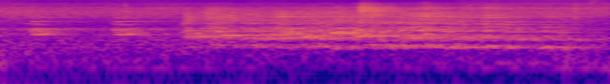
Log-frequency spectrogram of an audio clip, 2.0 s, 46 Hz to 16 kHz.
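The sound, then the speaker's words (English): A wild turkey, a close bird about 5 yards away, gobbles in a loud, rapid rattling burst lasting about two seconds, preceded by a couple of short clucks, with no voices present. “I think that's that last one, that's the close one that was like 5 yards from you.”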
